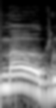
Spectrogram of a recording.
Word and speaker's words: Moog: And it's pronounced Moog, not Moog. He pronounces it in there. He says it rhymes with Vogue. It doesn't sound like a cow going moo plus G. It's Moog.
